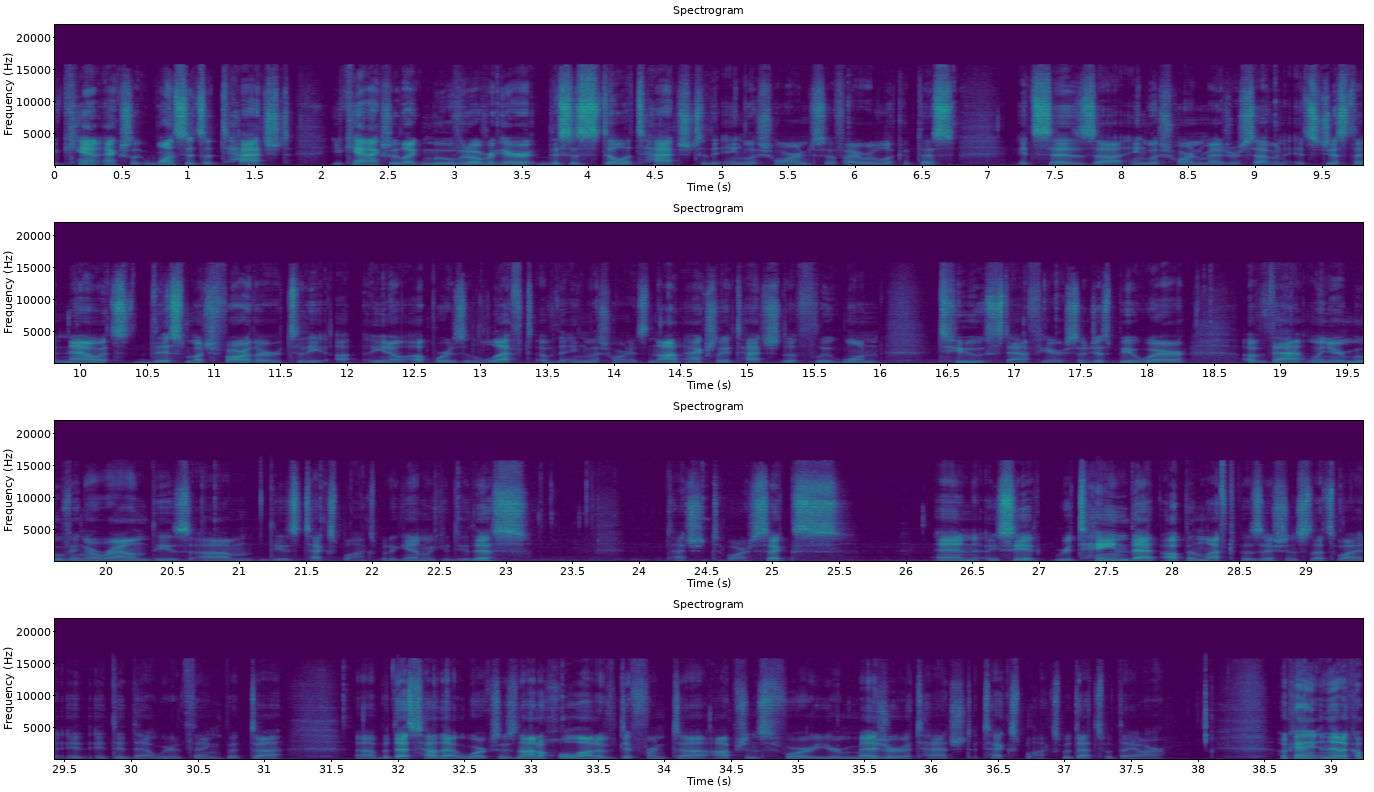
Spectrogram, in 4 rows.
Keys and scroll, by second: 23.3 6.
